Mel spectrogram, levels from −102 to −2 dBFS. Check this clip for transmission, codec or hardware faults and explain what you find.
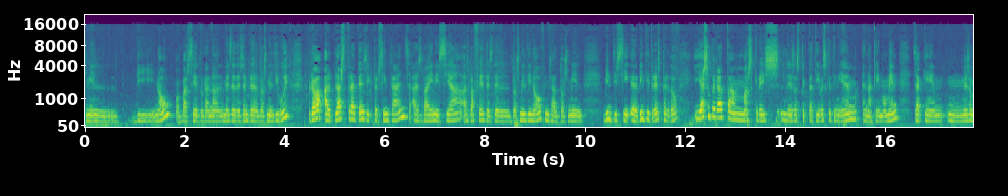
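No transmission, codec or hardware faults.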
